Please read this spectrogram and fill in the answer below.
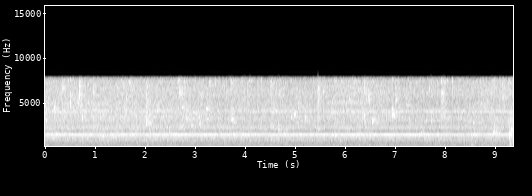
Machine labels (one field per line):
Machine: pump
